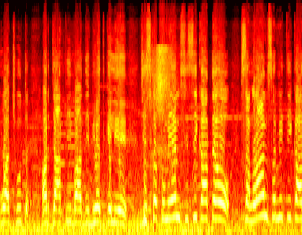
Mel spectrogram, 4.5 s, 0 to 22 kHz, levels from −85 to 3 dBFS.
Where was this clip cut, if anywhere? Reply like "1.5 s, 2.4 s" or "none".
none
